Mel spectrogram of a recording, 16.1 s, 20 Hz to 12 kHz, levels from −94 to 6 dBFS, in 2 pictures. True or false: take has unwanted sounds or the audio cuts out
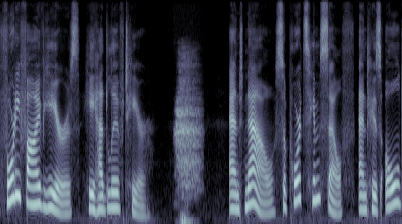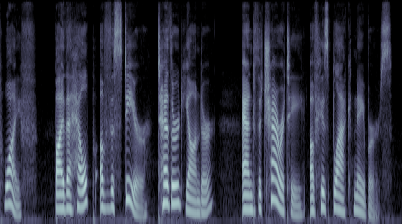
true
